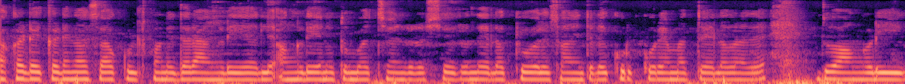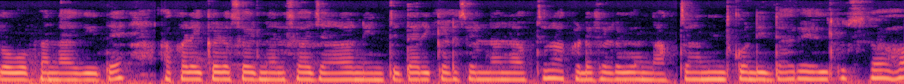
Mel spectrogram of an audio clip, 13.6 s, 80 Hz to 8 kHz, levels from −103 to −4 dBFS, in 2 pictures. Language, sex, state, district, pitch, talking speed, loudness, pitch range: Kannada, female, Karnataka, Belgaum, 200 Hz, 195 wpm, -30 LUFS, 195-205 Hz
